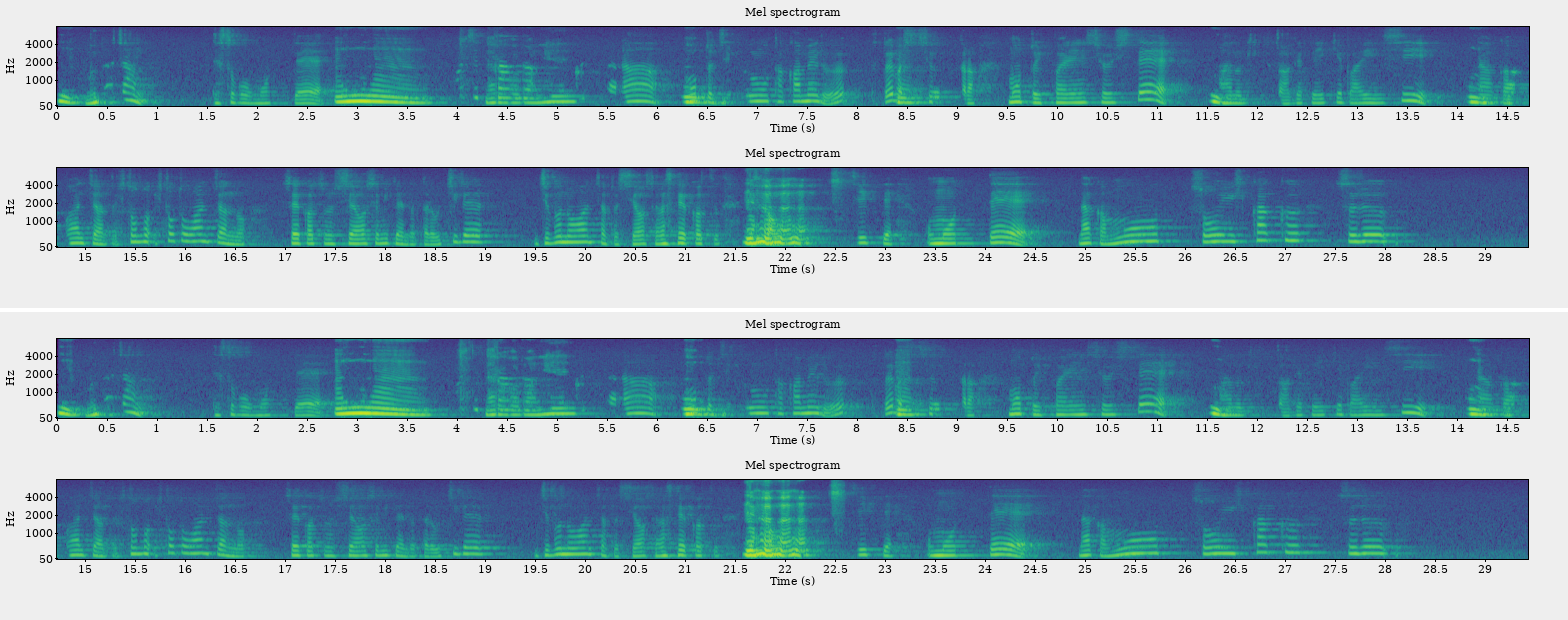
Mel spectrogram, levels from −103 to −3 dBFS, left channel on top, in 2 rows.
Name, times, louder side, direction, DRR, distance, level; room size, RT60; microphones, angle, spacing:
voice 1, 0.3-0.9 1.6-2.7 4.0-4.8 5.2-7.9 8.3-11.1 11.6-13.7 14.2-19.0 19.5-22.0 22.7-23.7 24.0-24.4 24.9-25.8 26.1-27.2 27.5-28.1, left 2 dB, 65° left, 8 dB, 1.2 m, -31 dB
voice 2, 2.8-3.7 4.0-5.2 6.3-6.5 8.4-8.6 11.5-11.7 14.1-14.3 21.6-22.6, right 1 dB, 35° right, 10 dB, 1.2 m, -21 dB
29.5 x 16.0 x 9.2 m, 0.92 s
head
